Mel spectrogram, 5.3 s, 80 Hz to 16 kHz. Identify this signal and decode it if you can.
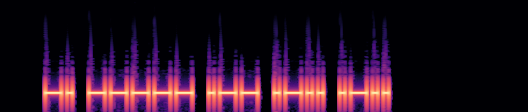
Morse code, heard as a keyed tone, about 22 wpm, 700 Hz. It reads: N0WLL
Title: USA Call Signs - 3x Character Spacing - 22wpm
